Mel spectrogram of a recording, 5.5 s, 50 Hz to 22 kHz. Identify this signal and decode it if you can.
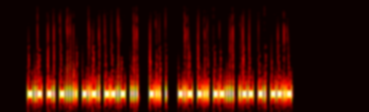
Morse code, heard as a keyed tone, about 51 wpm, 690 Hz. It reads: KN6CQS DE KD7WNQ
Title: USA Callsign DE Callsign - 6 Characters - 50wpm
